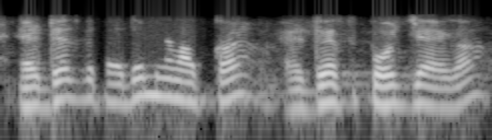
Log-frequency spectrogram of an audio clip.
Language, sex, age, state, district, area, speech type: Hindi, male, 30-45, Madhya Pradesh, Betul, urban, conversation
